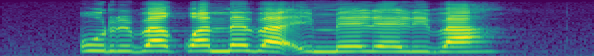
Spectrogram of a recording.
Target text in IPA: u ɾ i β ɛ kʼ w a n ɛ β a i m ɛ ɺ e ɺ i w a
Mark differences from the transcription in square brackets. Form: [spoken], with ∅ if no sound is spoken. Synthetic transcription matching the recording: u ɾ i β [a] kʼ w a [m] ɛ β a i m ɛ ɺ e ɺ i [β] a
